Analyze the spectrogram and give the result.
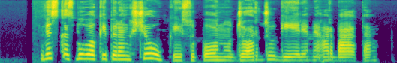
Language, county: Lithuanian, Vilnius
